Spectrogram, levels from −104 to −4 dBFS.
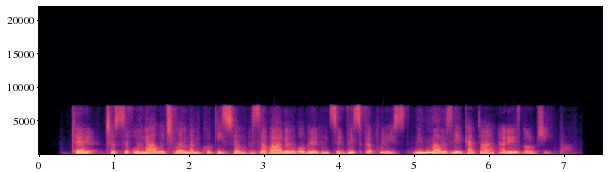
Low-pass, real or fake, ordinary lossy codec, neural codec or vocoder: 7.2 kHz; fake; AAC, 48 kbps; codec, 16 kHz, 0.5 kbps, FreqCodec, smaller model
